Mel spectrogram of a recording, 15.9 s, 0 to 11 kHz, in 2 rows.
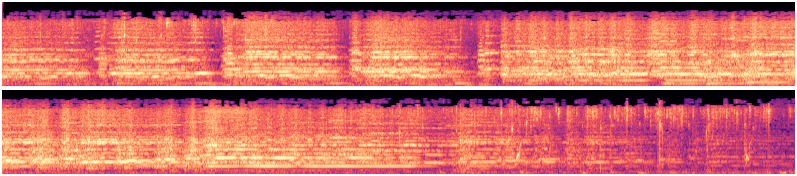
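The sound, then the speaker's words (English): Coal oil glugs and gushes steadily from barrels, 60 in all, being poured into a river: a loud, continuous pouring with a hollow, resonant ring that shifts in pitch as it flows. No one speaks. “We're going to pour all 60 barrels of it into the river.”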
